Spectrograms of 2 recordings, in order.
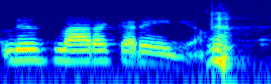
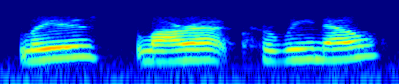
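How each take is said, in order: First: It is said in the speaker's native accent. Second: It is said in a plain, anglicized accent.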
